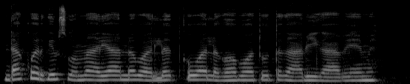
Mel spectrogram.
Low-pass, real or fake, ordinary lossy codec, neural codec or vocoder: none; real; none; none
